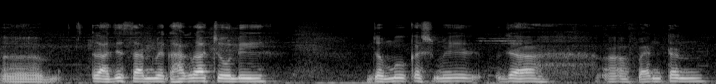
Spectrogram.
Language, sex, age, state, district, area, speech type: Sindhi, male, 60+, Delhi, South Delhi, urban, spontaneous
